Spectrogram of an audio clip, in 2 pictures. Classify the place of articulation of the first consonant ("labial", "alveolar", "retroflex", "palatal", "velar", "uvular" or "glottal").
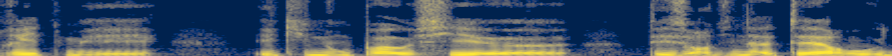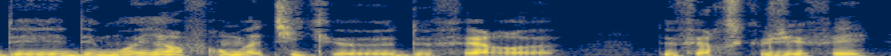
uvular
